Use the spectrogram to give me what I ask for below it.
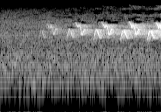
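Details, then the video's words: Song of the Kentucky warbler, which lives in the south-eastern United States and north-eastern Mexico: quick rich repeated two-part phrases building in loudness, clear and ringing, with little background sound. "Kentucky warbler (Geothlypis formosa), Parula del Kentucky"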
